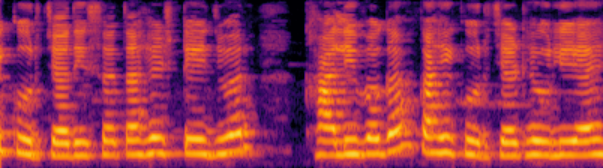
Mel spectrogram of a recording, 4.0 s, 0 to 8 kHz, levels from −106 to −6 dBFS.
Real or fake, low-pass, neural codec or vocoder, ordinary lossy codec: real; none; none; none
